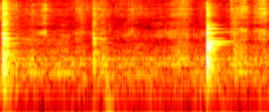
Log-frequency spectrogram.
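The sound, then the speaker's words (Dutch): A knife cuts a cooked piece of deer calf (venison) in two to check the inside, giving three sharp metallic clinks and scrapes against a plate or board at uneven intervals, with quiet background and no talking. “Ik zal dat hertenkalf een keer helemaal doorsnijden.”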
